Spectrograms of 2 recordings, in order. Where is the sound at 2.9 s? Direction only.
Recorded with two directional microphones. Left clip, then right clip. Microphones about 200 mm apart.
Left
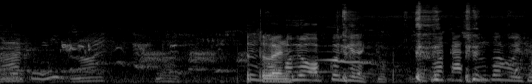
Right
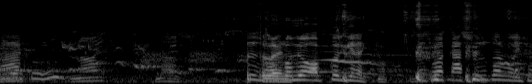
45° right (ahead or behind).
